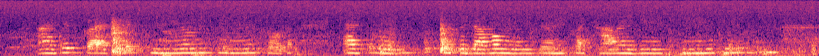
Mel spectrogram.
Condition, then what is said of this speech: Cerebral palsy. You don't leave enough pregnant pauses in your speech.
